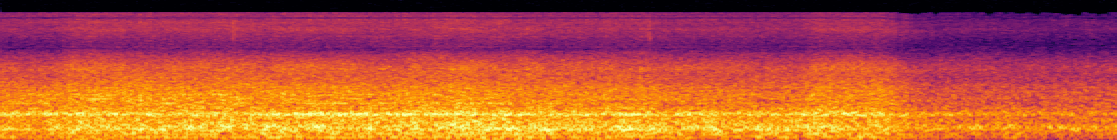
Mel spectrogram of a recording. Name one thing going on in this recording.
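An electric train rumbles along the track with a steady hum.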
